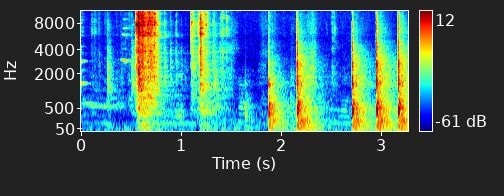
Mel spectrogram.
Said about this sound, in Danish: Der bliver hamret, banket og malet for at få sanseudstillingen på Brands færdig til tiden.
